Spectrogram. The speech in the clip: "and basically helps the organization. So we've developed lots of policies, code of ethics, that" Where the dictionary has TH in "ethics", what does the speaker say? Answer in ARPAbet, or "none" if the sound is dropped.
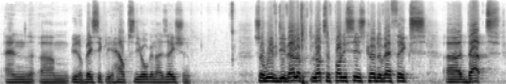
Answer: TH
